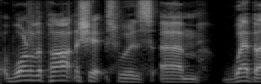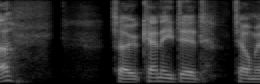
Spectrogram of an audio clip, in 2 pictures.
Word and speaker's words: Weber: He goes, "It's bloody Weber, you twat."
